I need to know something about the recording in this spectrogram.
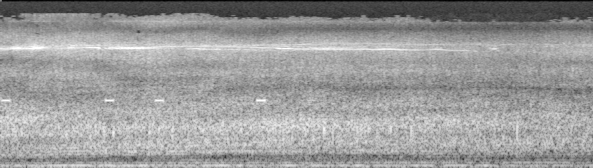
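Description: A drone's propellers buzz and whine as it hovers nearby.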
